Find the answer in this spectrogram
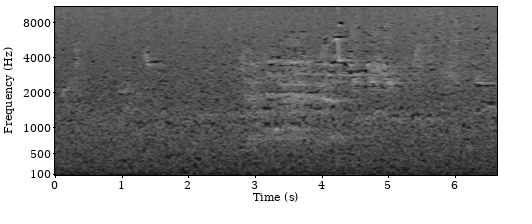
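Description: Background birdsong: scattered short chirps and thin whistled calls over a steady hiss, busiest in the middle.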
